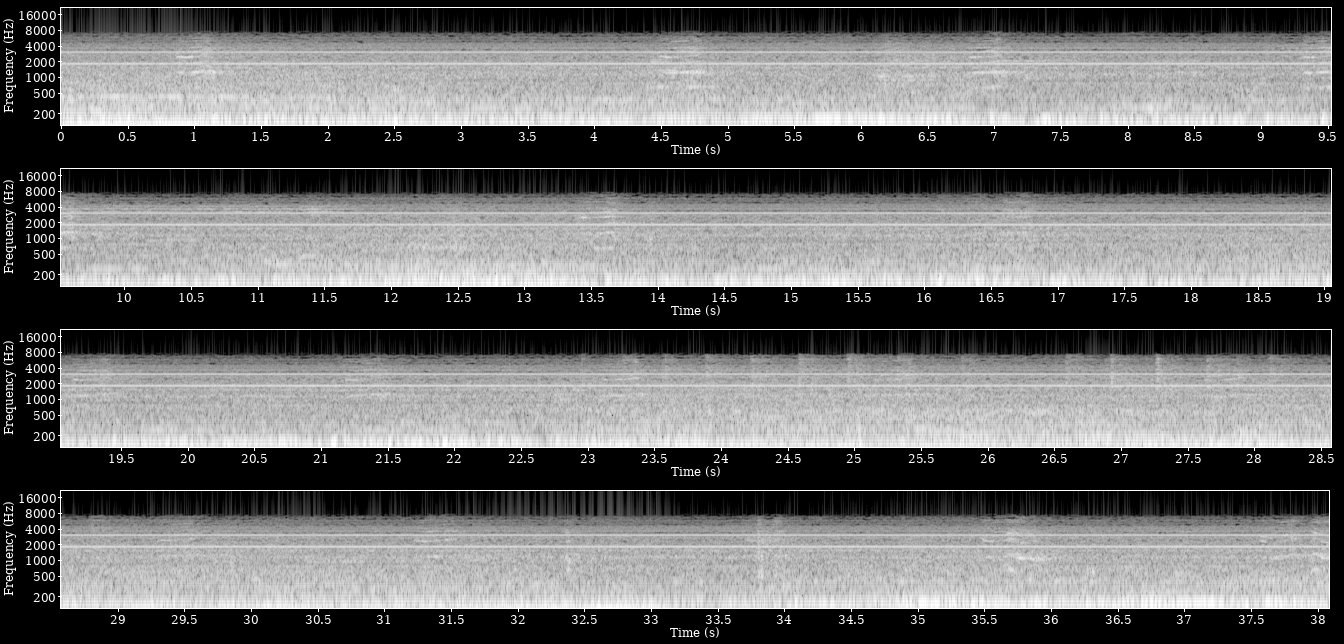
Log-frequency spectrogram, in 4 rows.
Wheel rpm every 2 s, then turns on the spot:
0, 0, 0, 0, 0, 0, 0, 0, 0, 0, 0, 0, 0, 0, 0, 0, 0, 0, 0.
none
